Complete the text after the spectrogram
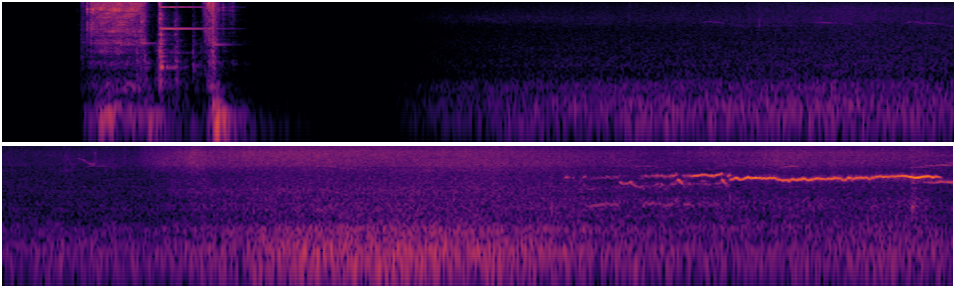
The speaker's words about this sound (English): I imagine June Gruber sitting on the beach at Half Moon Bay, listening to the waves and sipping tea.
